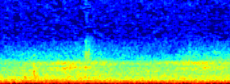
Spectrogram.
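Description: A car's engine idling, heard inside the cabin as a steady low hum.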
